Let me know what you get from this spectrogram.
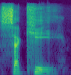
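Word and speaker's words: sakhi: She was Usha's saki. That's spelled s a k hi, which is a Sanskrit word for a really, really close girlfriend.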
